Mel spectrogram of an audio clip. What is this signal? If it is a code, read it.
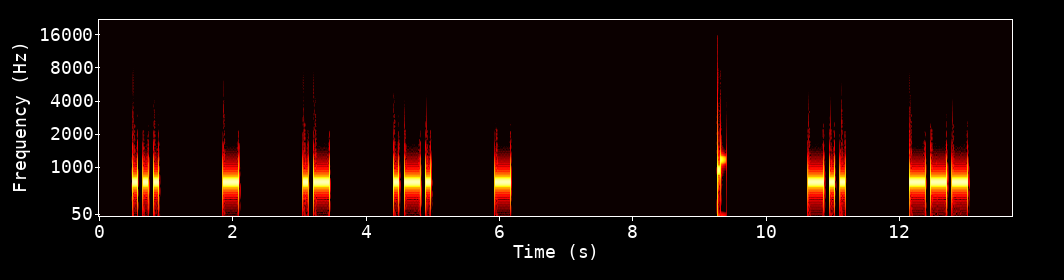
Morse code, heard as a keyed tone, about 15 wpm, spaced as for 7 wpm, 700 Hz. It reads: START DO
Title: 4x Character Spacing - Top 500 Words - 15wpm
